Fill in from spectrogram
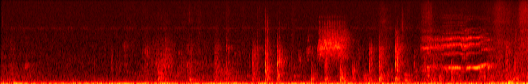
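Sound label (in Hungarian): istállóban póni maszkal prüszkölő fürj; parasztudvar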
